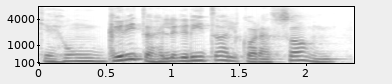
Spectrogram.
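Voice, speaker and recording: A woman interviewing a priest, responding emotionally with soft exclamations. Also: lowish voice, moderate pace. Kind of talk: conversational interview.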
